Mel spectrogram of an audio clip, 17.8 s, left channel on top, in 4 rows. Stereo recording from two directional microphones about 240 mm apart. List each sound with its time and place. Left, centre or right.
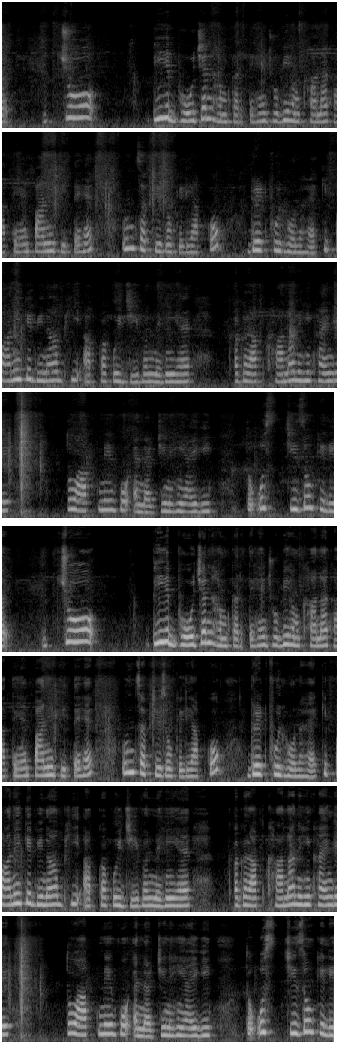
0.9 s a woman's voice: right
13.4 s speech: right
14.3 s a woman's voice: right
